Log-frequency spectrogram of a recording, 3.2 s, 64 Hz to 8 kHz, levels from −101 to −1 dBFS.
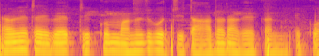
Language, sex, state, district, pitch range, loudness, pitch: Chakma, male, Tripura, Unakoti, 90-105 Hz, -16 LUFS, 100 Hz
